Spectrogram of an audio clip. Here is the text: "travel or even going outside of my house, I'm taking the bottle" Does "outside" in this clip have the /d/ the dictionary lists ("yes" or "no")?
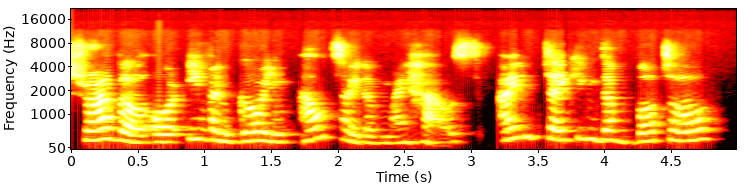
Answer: yes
